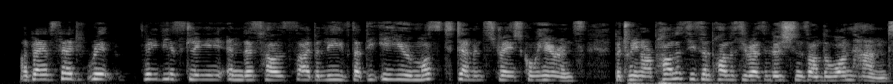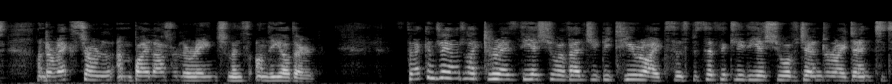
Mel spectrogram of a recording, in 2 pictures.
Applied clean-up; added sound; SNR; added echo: neural mask model DeepFilterNet 3.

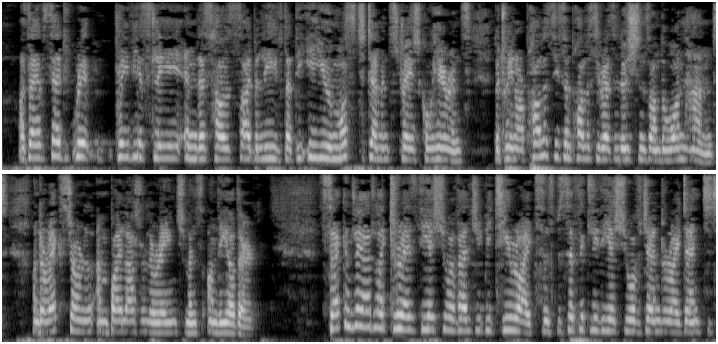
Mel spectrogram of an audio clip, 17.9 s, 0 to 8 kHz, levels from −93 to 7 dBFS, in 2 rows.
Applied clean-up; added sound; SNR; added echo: classical method WPE with log-MMSE.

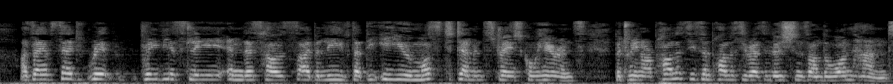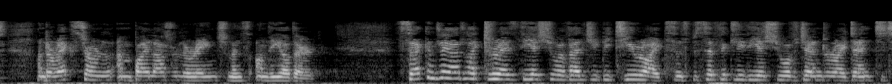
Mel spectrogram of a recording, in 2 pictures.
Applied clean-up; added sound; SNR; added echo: none; Wind; 19 dB; reverberation time 0.2 s.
